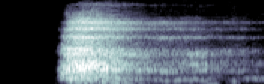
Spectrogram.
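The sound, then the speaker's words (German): One deep, audible breath during a guided relaxation exercise, a breathy sigh-like sound that swells quickly and then fades slowly over nearly two seconds, soft and alone with no talk. “Und atme hier tief ein und aus.”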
